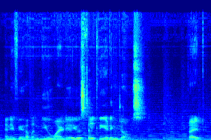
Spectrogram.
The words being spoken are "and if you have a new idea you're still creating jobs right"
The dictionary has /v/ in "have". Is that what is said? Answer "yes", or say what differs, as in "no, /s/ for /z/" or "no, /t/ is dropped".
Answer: yes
